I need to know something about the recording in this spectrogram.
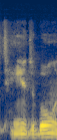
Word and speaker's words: tangible: And the G in tangible is a soft G because it's followed by an I, which is, you can pretty much count on, if the G is followed by the letter I, that's going to be a soft G.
